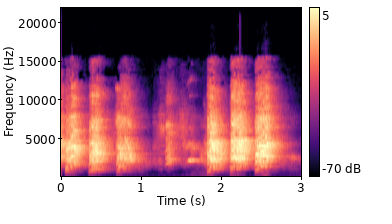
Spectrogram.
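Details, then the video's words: Two pet Quaker parrots screaming over a played recording of budgerigar chatter and song: harsh, broadband squawks in quick bursts, about seven loud blasts in three seconds with short gaps. "КАК ПОПУГАИ МОНАХИ СТАЙКУ ВОЛНИСТЫХ ПОПУГАЕВ ПЕРЕКРИЧАЛИ Quaker parrots scream over flock of budgies"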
